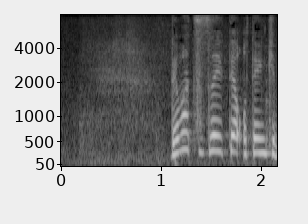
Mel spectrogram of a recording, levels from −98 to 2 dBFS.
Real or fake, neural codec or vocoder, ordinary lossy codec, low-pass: real; none; none; none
